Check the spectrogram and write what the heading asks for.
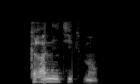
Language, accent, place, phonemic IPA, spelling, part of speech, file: French, France, Lyon, /ɡʁa.ni.tik.mɑ̃/, granitiquement, adverb, LL-Q150 (fra)-granitiquement.wav
- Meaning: granitically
